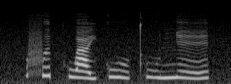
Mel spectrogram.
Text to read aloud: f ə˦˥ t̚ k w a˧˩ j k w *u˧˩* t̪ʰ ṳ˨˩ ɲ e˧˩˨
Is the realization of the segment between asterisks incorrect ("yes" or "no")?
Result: no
